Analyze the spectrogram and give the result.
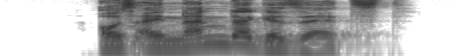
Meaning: past participle of auseinandersetzen
- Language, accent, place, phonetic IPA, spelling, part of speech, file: German, Germany, Berlin, [aʊ̯sʔaɪ̯ˈnandɐɡəzɛt͡st], auseinandergesetzt, verb, De-auseinandergesetzt.ogg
